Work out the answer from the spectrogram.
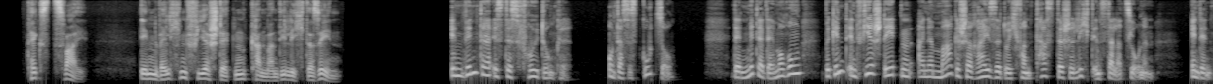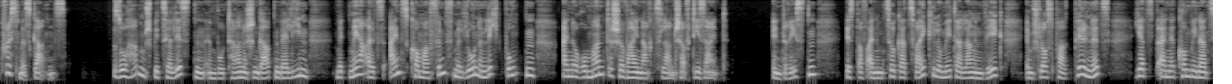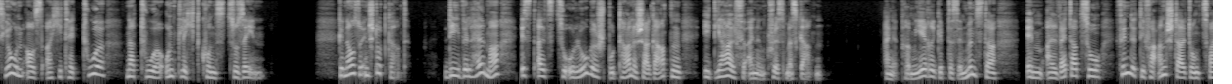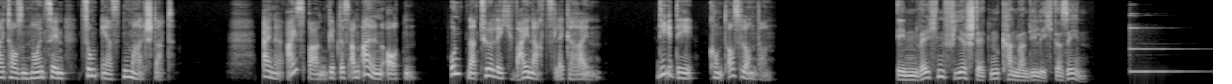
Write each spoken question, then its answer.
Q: In welchen vier Städten kann man die Lichter sehen?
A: Die Städte Berlin, Dresden, Stuttgart und Münster zeigen in ihren Gärten magische Lichter.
